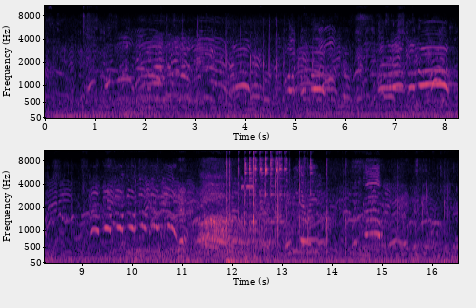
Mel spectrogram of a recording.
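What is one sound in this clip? Spectators shout and cheer from the sidelines outdoors.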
